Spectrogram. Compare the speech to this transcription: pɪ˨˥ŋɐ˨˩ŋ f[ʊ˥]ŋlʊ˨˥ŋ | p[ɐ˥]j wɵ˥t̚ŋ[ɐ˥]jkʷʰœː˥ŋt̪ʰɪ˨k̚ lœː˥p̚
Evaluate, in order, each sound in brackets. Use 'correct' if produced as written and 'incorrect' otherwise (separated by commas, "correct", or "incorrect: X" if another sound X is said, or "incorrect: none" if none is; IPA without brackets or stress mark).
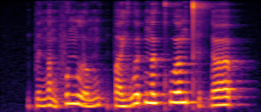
correct, incorrect: ɐ˧, correct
